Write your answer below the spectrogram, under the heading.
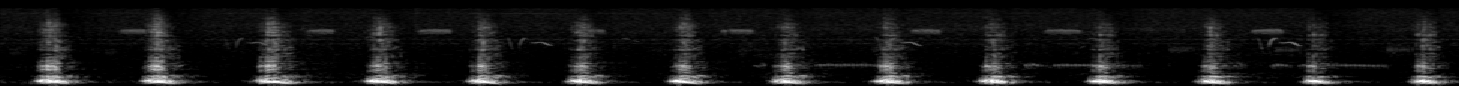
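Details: An old lion and a young lion give a long series of deep, grunting roars, each coming about every three-quarters of a second.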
